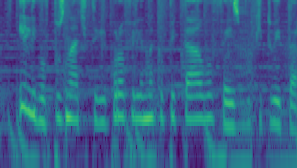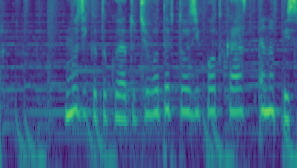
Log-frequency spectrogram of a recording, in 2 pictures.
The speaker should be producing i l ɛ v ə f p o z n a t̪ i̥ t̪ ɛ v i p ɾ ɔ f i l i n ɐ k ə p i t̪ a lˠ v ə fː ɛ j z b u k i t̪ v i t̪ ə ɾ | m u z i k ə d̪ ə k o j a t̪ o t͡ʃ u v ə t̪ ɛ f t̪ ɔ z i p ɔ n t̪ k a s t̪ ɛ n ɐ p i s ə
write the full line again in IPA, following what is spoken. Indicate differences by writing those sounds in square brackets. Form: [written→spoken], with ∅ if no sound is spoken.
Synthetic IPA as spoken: i l [ɛ→i] v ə f p o z n a t̪ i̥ t̪ ɛ v i p ɾ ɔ f i l i n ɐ k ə p i t̪ a lˠ v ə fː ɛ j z b u k i t̪ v i t̪ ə ɾ | m u z i k ə [d̪→t̪] ə k o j a t̪ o t͡ʃ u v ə t̪ ɛ f t̪ ɔ z i p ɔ [n→∅] t̪ k a s t̪ ɛ n ɐ p i s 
